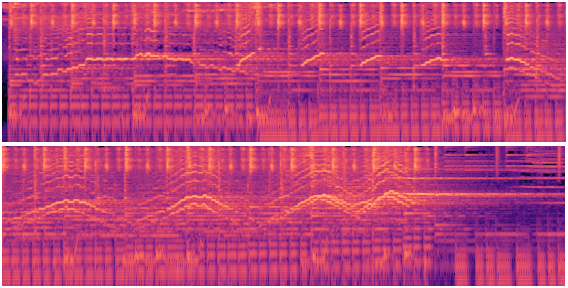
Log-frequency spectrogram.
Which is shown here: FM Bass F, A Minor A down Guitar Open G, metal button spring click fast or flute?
flute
